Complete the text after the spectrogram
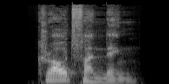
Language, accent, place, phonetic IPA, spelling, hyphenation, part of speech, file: German, Germany, Berlin, [ˈkraʊ̯dfandɪŋ], Crowdfunding, Crowd‧fun‧ding, noun, De-Crowdfunding.ogg
- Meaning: crowdfunding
